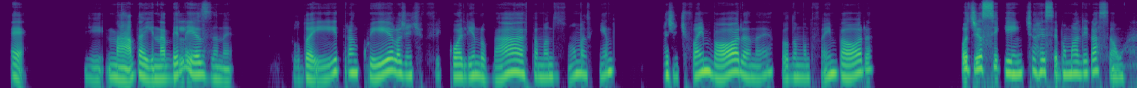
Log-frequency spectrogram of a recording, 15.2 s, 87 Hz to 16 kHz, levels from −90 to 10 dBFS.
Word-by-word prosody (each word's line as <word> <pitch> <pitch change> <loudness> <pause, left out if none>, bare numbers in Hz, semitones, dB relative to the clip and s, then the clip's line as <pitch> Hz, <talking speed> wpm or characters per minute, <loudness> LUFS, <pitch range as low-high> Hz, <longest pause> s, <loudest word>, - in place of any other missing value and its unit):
É, - - -1 0.8
e 145 -3 -11
nada 160 +3 +1
aí, 160 -4 +1
na 155 +1 +1
beleza, 180 0 +1
né, 135 -3 -5 0.8
tudo 150 +1 -6
aí 160 - 0
tranquilo. 220 -1 +2
A - - +3
gente 190 -1 -6
ficou 180 0 -5
ali 175 +1 0
no 180 -3 -1
bar 195 +8 +2
tomando 175 -1 -5 0.2
umas, 195 +5 -2
rindo. 215 +6 -1 0.7
A - - +2
gente 175 -2 -8
foi 185 +2 -1
embora, 205 -2 +5
né, 170 +7 -7
todo 170 +2 -6
mundo 165 0 -6
foi - - -10
embora. 200 +3 +2 1.2
O - - +7
dia 270 +2 +5
seguinte 215 - +1
eu 240 - 0
recebo 220 -2 -1
uma 205 +1 +1
ligação. 210 - -3
185 Hz, 140 wpm, -20 LUFS, 160-215 Hz, 1.2 s, O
